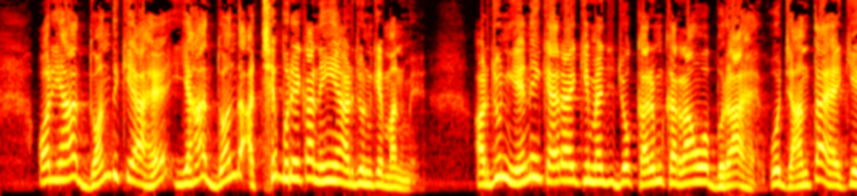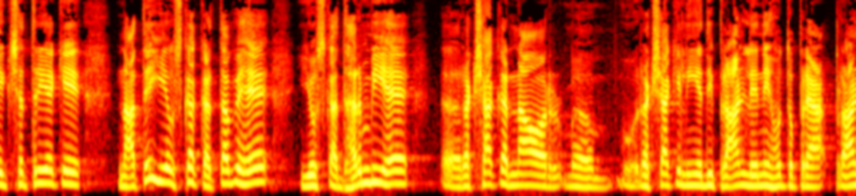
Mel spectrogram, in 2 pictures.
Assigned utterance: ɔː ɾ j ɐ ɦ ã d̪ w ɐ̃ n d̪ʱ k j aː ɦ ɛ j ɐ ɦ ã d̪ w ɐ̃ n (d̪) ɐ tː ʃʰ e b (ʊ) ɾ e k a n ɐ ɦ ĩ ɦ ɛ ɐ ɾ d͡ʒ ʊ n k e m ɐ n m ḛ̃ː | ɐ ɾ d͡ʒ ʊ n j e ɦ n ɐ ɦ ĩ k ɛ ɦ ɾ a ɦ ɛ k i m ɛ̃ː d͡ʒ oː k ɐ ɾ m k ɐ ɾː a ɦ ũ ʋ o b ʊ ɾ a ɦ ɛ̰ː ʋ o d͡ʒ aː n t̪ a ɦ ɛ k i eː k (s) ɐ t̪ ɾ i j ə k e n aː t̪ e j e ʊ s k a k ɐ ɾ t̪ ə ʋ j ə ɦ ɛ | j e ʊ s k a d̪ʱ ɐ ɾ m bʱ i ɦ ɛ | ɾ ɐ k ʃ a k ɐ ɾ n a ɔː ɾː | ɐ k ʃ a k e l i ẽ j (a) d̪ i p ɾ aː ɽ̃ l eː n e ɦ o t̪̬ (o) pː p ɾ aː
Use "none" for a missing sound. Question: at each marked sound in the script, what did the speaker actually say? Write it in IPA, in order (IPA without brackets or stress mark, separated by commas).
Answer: d̪, ʊ, ʃ, ɐ, o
